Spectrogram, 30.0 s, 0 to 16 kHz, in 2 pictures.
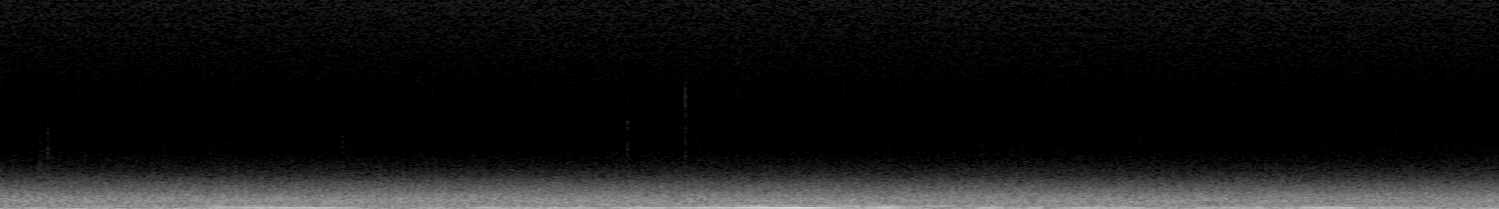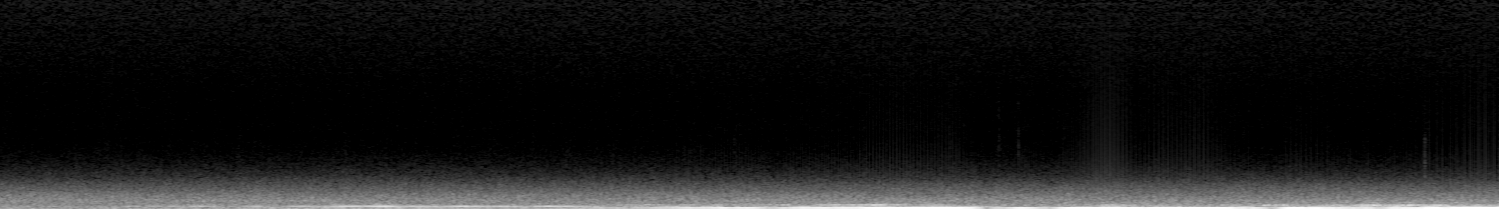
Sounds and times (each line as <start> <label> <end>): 0.0 propeller aircraft 29.9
